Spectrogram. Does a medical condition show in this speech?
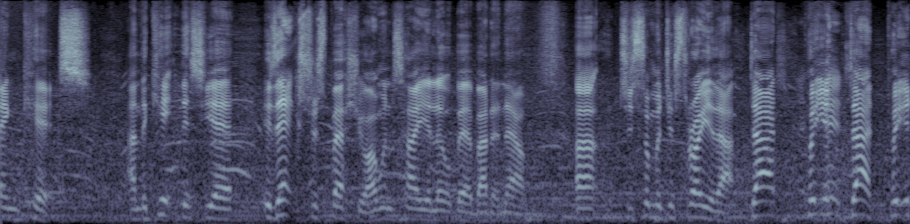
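No.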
